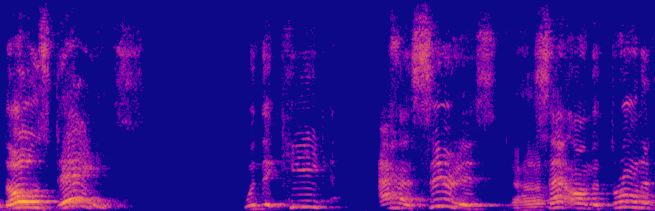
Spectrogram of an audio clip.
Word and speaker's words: Ahasuerus: Is that how you pronounce it, sir? Right. This is Ahasuerus which reigned from India, even unto Ethiopia, over 107 provinces.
